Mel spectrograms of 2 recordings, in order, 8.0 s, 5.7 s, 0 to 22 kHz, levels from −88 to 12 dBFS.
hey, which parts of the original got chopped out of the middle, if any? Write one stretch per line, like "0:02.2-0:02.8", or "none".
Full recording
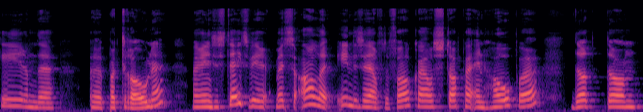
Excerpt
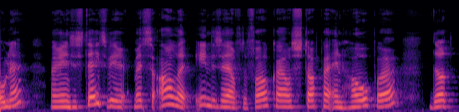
none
